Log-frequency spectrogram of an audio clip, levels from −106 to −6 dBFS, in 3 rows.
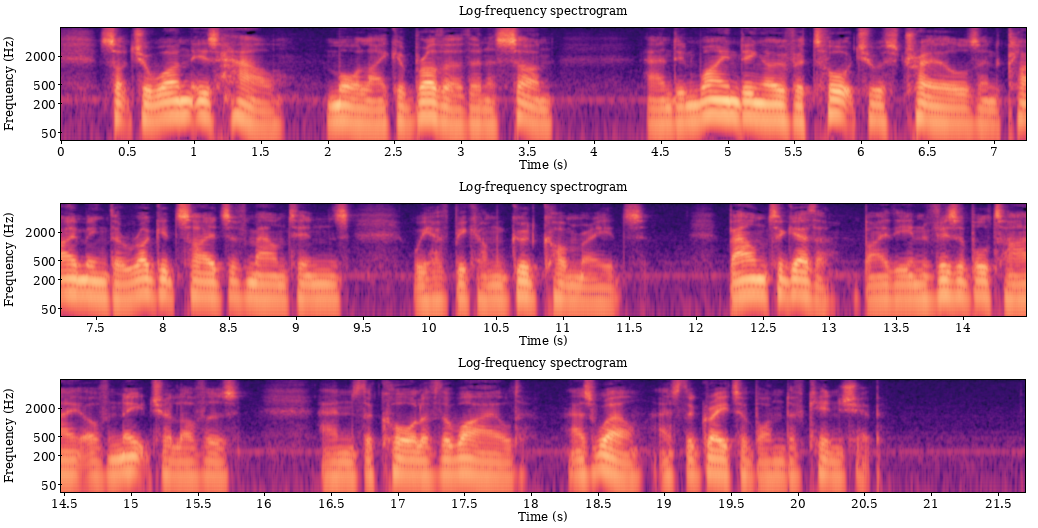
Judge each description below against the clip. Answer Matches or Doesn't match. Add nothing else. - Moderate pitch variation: Matches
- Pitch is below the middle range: Matches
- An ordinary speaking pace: Matches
